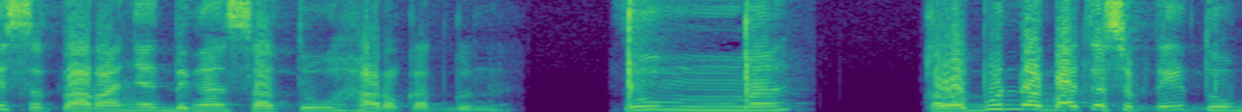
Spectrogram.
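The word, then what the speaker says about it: ثُمَّ: Tumma. Nah, itu cara baca dengan tiga ketukan lam lamban. Tum. Jangan tsumma. Nah, kalau tsumma itu hanya dua ketukan, Bunda.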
